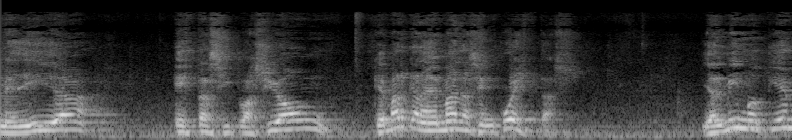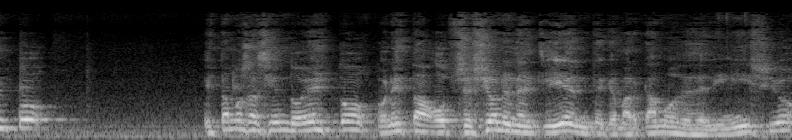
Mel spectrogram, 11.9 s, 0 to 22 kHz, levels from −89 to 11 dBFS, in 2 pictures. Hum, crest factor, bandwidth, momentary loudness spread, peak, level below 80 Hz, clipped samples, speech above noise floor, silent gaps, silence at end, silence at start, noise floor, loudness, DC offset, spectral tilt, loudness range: none; 14 dB; 15.5 kHz; 12 LU; 0 dBFS; -44 dBFS; under 0.1%; 27 dB; none; 0 s; 0 s; -40 dBFS; -14 LUFS; under 0.1%; -8 dB/octave; 4 LU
